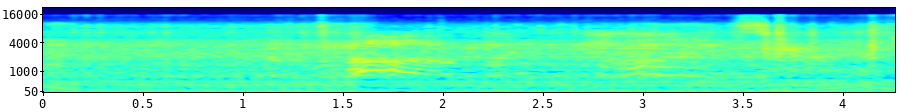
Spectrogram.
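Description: Car engine idling, a steady low hum heard from inside the cabin, with faint voices over it.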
